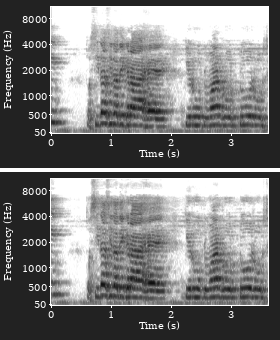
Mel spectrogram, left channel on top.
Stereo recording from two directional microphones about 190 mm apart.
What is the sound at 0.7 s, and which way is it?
A man's voice, 20° right (ahead or behind).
